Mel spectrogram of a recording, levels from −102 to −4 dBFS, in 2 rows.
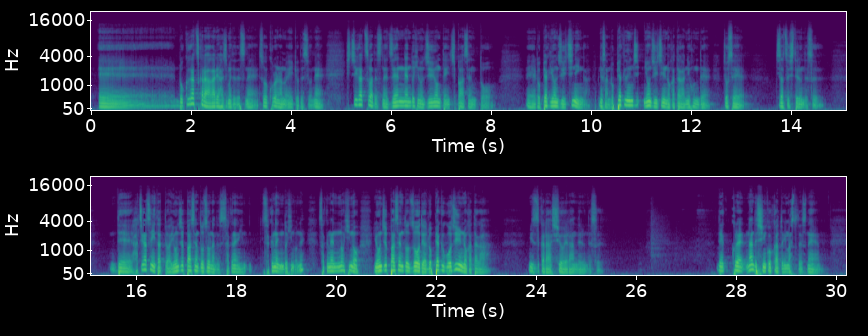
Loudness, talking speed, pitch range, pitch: -38 LUFS, 235 characters per minute, 95-125 Hz, 110 Hz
